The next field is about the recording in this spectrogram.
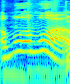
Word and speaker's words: Oumuamua: How do you pronounce it? – Oumuamua. – Oumuamua, of course.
